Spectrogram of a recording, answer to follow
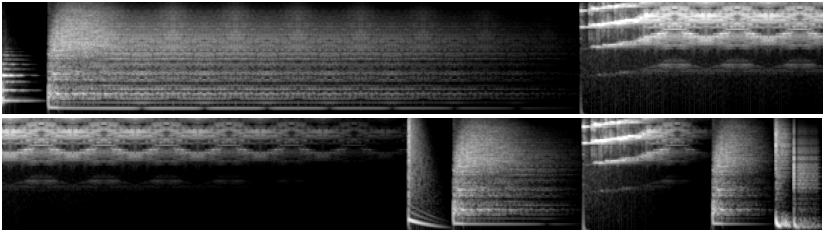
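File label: boss drum pad; Sliced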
